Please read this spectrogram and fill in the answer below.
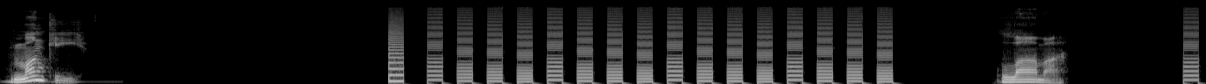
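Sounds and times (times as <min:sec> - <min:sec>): buzzy electronic pulsing tone: 0:03.9 - 0:09.0.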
